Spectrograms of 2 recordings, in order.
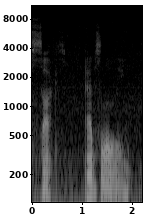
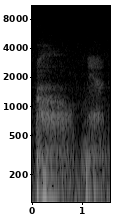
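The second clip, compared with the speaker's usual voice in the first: whispered dismay; 12 dB quieter than usual. Retold or imitated. Daughter mutters in despair.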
